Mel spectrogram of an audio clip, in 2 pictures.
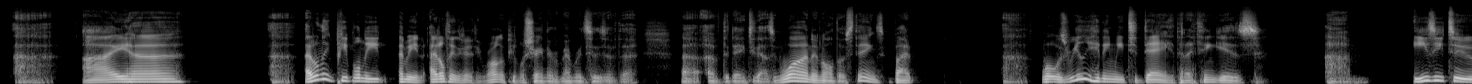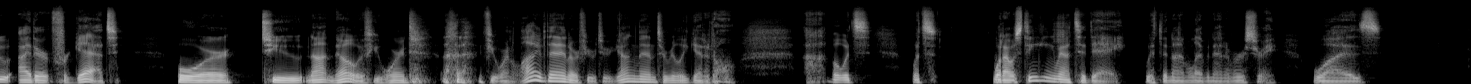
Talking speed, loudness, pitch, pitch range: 185 wpm, -22 LUFS, 100 Hz, 85-125 Hz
